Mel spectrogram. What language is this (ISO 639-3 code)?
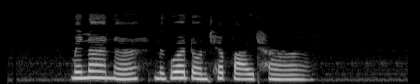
tha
